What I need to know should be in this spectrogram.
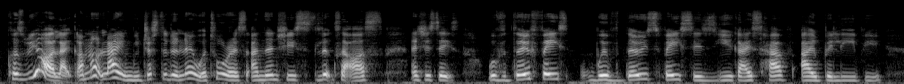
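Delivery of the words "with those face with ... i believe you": ordinary talk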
